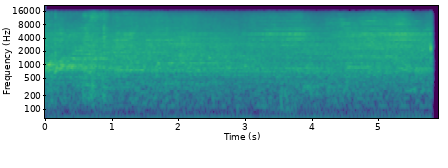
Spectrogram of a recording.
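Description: Ice skate blades scrape and glide across ice in a large echoing hall.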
